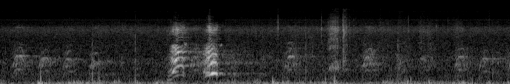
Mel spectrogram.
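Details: Dogs at play on a farm, where cats also live: two sharp, loud barks in quick succession stand out from faint scattered yips and a quiet rural background.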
